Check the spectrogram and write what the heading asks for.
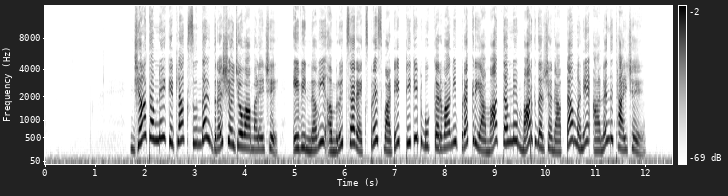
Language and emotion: Gujarati, happy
